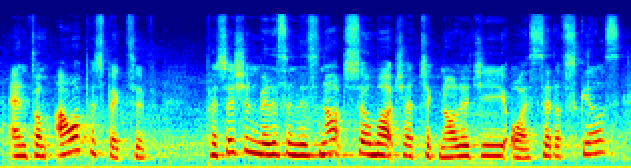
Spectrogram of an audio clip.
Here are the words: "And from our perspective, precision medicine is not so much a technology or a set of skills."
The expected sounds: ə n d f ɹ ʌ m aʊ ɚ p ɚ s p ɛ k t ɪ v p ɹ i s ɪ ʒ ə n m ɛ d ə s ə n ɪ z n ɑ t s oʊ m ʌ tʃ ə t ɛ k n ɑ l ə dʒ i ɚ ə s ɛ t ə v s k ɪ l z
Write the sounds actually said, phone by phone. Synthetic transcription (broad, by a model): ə n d f ɹ ʌ m aʊ ɚ p ɚ s p ɛ k t ɪ v p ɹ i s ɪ ʃ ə n m ɛ d ə s ə n ɪ z n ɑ t s oʊ m ʌ tʃ ə t ɛ k n ɑ l ə dʒ i ɚ ə s ɛ t ə v s k ɪ l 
